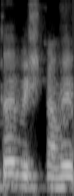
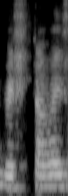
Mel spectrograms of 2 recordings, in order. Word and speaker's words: विष्णवे: जो बुद्धिमान व्यक्ति हो विष्णवे बोलता है तो विषण क्या है गलत उच्चारण है विष्णवे सही उच्चारण है संस्कृत के अगर व्याकरण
